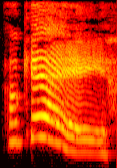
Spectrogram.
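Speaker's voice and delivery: mock surprise at being ignored; unimpressed okay. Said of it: "I was like".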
